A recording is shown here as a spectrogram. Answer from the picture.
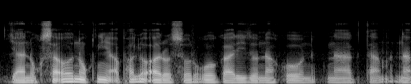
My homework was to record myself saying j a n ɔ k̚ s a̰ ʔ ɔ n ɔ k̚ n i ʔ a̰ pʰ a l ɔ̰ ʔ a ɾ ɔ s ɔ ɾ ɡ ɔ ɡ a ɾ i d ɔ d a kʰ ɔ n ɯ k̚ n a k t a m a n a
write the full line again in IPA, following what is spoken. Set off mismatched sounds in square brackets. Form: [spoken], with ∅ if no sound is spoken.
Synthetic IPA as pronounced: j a n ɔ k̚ s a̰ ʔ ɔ n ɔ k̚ n i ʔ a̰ pʰ a l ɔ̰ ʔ a ɾ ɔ s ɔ ɾ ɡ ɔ ɡ a ɾ i d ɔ [n] a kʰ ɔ n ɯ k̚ n a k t a m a n a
